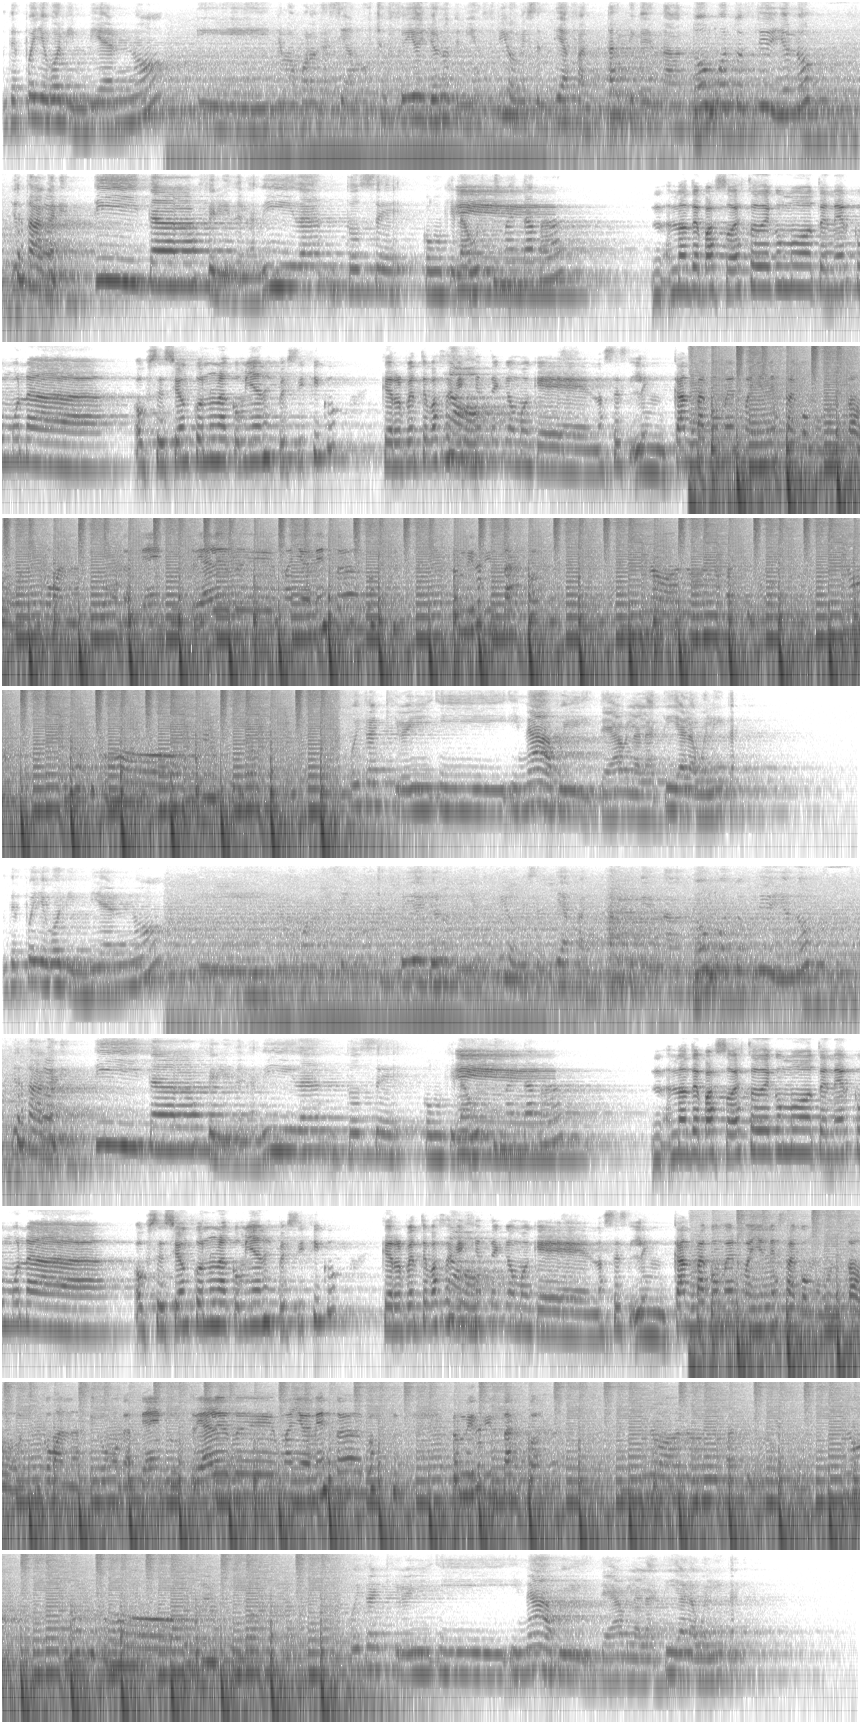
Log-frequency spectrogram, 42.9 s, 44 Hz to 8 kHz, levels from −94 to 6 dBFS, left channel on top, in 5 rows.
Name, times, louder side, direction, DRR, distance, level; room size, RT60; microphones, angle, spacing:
voice 1, 0.0-1.6 1.9-8.2 8.7-14.3 16.8-16.9 21.5-22.0 30.5-31.0 32.1-34.5 34.9-37.0 37.3-37.5 37.8-41.6, left 2 dB, 30° left, 5 dB, 1.5 m, -41 dB
sound 1, 1.6-9.1, right 1 dB, 45° right, 1.4 m, -46 dB
voice 2, 8.7-9.1 10.7-10.9 13.1-14.4 15.1-20.5 21.0-31.4, right 2 dB, 10° right, 12 dB, 0.6 m, -38 dB
Kick and Acid Bass Loop, 24.0-37.7, left 4 dB, 80° left, 1.0 m, -31 dB
27.0 x 22.0 x 7.7 m, 2.2 s
head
